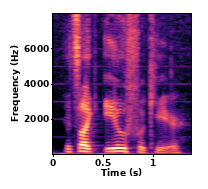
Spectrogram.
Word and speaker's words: Ilfakir: It's like Ilfakir. But I think it's funny. Just say that it's pronounced "I'll fuck her."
